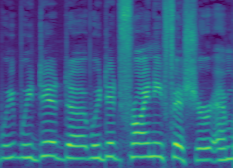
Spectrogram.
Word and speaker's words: Phryne: Yeah, Phryne. It rhymes with briny.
